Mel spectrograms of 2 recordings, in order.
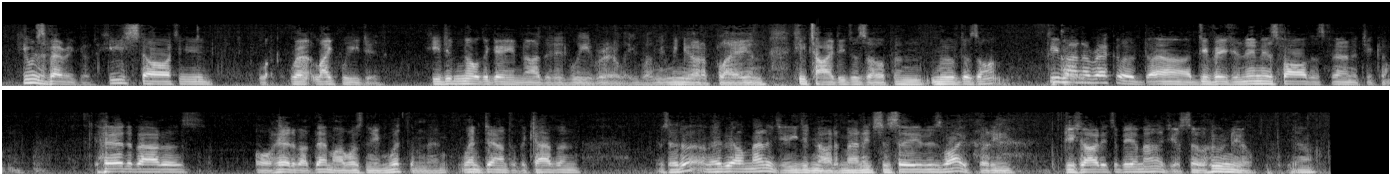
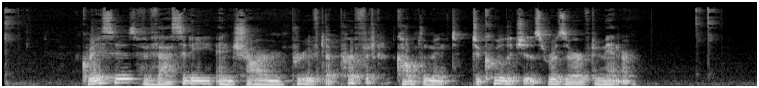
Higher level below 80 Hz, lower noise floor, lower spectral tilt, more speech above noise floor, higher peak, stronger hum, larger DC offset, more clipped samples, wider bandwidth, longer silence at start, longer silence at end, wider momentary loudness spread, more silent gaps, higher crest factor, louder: first, -34 dBFS vs -40 dBFS; about the same, -43 dBFS vs -46 dBFS; first, -7 dB/octave vs -5 dB/octave; about the same, 30 dB vs 33 dB; about the same, 0 dBFS vs 0 dBFS; neither; first, 0.6% vs under 0.1%; neither; second, 7.8 kHz vs 17 kHz; about the same, 0.15 s vs 0.05 s; first, 0.6 s vs 0.4 s; first, 12 LU vs 9 LU; neither; about the same, 14 dB vs 14 dB; about the same, -13 LUFS vs -13 LUFS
